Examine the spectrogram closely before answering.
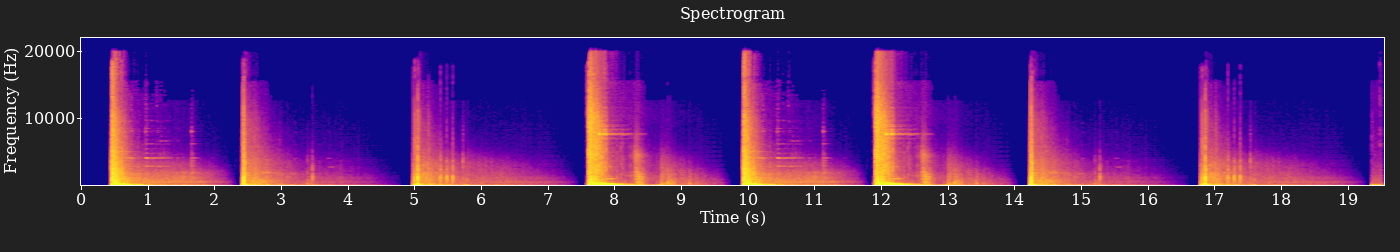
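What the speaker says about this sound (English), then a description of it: "So let's check out the 20mm KWK30." Eight single shots from the 20mm KwK30 tank gun in War Thunder, each a sharp loud bang with a decaying echo, spaced evenly about two and a half seconds apart, with no other sounds.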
